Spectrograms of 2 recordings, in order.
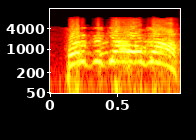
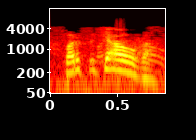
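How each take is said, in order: First: Loud, high rhetorical cry; shouted question. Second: Said in the usual way. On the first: Acted. Preacher challenging the congregation, shouting the question. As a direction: fling the question at the crowd.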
